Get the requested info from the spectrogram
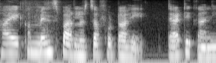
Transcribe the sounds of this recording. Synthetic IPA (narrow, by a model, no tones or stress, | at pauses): ɦaekamenspaɾləɾt͡safoʈoaɦḛ | t̪jaʈikaɽ̃i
